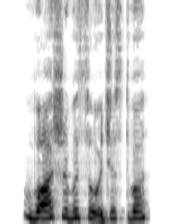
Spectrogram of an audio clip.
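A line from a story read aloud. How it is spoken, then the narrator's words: Pleading. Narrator (Russian): Взмолилась мерзавка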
